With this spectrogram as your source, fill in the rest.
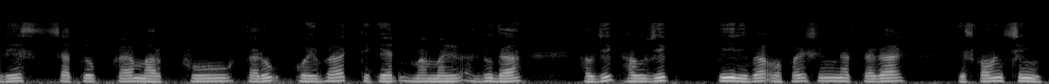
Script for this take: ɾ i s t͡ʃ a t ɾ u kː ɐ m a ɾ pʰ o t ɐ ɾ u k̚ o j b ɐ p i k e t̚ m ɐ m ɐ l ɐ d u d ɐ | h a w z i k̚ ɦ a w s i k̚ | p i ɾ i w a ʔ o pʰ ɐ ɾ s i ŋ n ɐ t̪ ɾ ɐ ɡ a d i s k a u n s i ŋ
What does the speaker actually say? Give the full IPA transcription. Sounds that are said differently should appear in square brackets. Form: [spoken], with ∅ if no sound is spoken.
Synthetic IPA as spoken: ɾ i s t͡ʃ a t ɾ u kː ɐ m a ɾ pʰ [u] t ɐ ɾ u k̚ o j b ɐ [t] i k e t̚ m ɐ m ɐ l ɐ d u d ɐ | h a w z i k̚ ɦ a w [z] i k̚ | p i ɾ i [b] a ʔ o pʰ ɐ ɾ s i ŋ n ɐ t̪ ɾ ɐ ɡ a d i s k a [w] n s i ŋ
